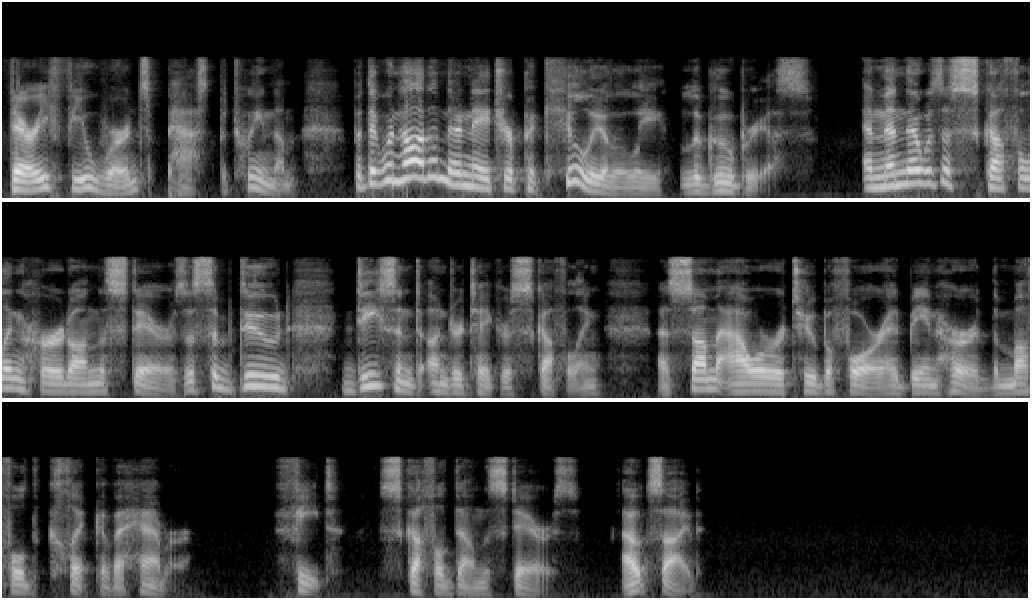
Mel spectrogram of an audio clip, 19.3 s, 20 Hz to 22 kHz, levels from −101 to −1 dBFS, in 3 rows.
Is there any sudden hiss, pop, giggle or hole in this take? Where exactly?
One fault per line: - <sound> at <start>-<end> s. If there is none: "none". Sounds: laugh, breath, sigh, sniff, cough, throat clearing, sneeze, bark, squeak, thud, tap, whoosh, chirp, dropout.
none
